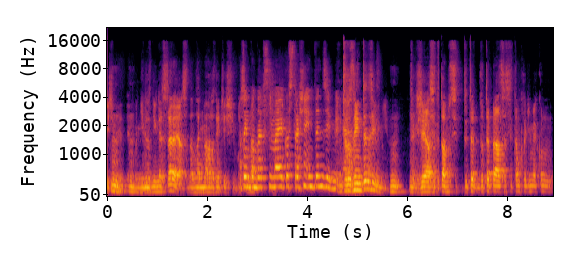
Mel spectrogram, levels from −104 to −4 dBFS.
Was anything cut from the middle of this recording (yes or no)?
yes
